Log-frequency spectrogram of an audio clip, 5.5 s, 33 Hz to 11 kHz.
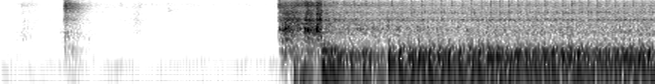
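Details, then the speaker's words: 1997 Honda TRX300EX single-cylinder, cold start after cam chain replacement, not run in a while: quiet, then fires and settles into a steady, even thump around four beats a second; a little grumpy but running really good. "okay guys hey it's actually running really good um it hasn't ran in a while so it's a little grumpy and it's also still cold"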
